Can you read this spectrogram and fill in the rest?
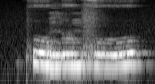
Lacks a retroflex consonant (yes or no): yes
